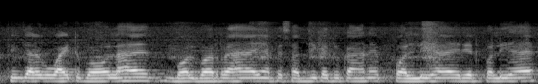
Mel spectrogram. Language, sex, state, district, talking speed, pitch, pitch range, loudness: Hindi, male, Delhi, New Delhi, 200 wpm, 150 Hz, 145-150 Hz, -14 LUFS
